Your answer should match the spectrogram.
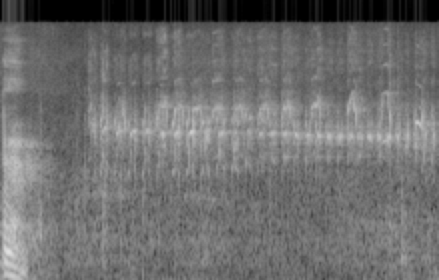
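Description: Birds chirping, a rapid run of high chirps starting about a second in, after a voice trails off at the very start.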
